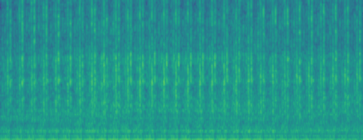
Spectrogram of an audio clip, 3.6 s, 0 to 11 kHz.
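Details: GAZ Gazelle Business, UMZ-4216 engine, 140,000 km, at idle: sharp fast valve tapping. Almost no oil reaches the rocker shaft, and the valves need adjustment. Suspected causes are clogged oil channels or a wrongly fitted gasket.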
